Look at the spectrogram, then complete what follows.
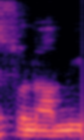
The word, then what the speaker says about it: tsunami: है, जापानी भाषा का, जिसको इंग्लिश में अगर आप देखोगे TSUNAMI, जिसमें क्या होता है, टी स्पेशली साइलेंट हो जाता है और हम केवल प्रोनाउंसिएट किसे करते हैं दोस्तों, तो केवल इस वर्ड को करते हैं, सुनामी को।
